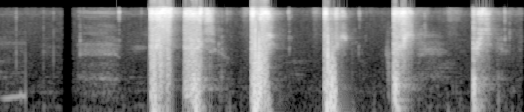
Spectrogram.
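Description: A child's voice making loud, breathy mouth-noise sound effects for the blows of a fight, six short bursts in quick succession starting about a second and a half in.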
